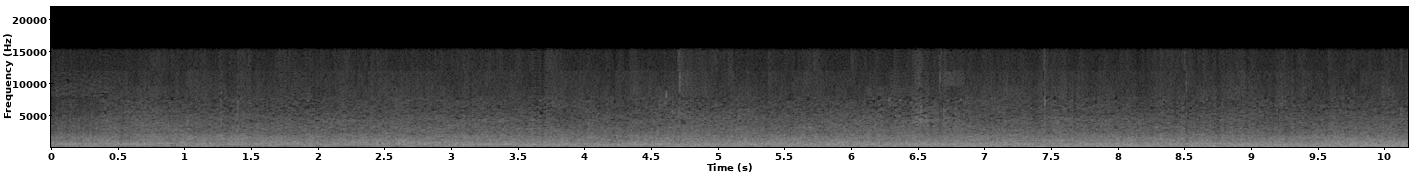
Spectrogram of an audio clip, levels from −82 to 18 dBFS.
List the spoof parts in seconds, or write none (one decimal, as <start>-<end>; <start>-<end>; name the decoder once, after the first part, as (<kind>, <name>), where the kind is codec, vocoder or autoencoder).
0.0-4.5 (codec, SNAC); 7.0-9.5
